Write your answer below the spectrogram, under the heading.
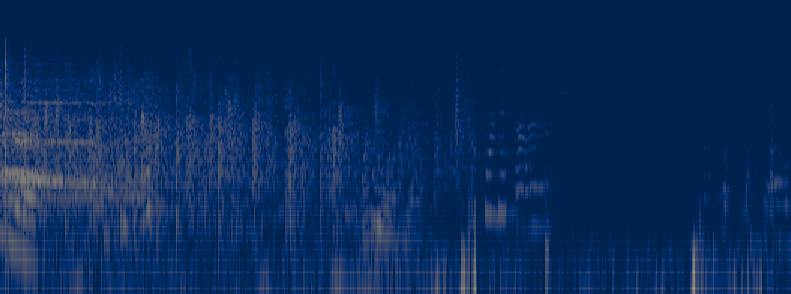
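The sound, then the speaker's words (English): Audience applause for a comedian at a comedy show: dense clapping that is loud at the start, then gradually thins and fades as a voice begins talking. “All right, and for Scared Straight, give a round of applause for Ryan McComb.”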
